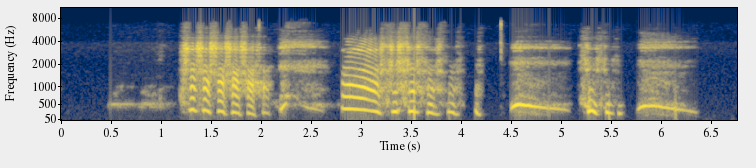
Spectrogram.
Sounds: Laughter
